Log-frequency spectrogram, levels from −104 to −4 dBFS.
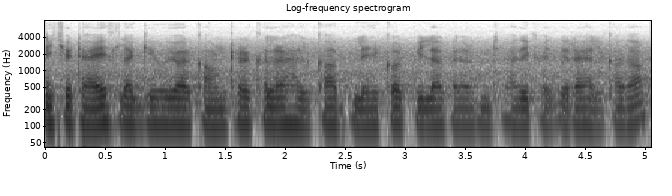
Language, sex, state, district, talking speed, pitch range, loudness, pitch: Hindi, male, Uttar Pradesh, Hamirpur, 260 wpm, 105-110 Hz, -27 LUFS, 105 Hz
